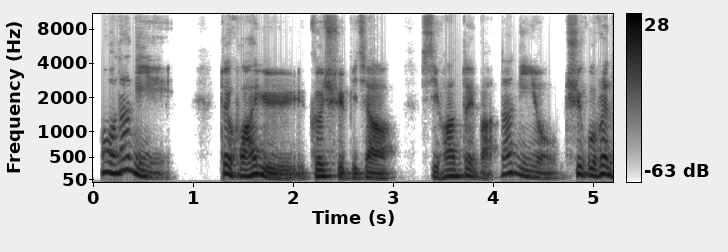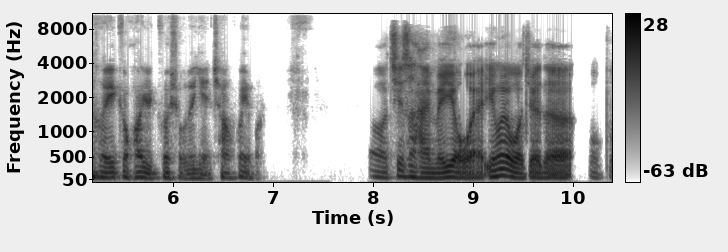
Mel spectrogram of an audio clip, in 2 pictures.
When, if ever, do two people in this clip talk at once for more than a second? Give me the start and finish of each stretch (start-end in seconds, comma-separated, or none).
none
